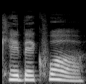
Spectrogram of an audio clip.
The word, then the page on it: quebecois: American English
